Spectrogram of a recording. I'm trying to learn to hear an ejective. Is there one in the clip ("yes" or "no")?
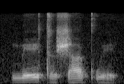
yes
